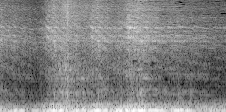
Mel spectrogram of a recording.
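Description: Cinematic logo-intro sound design: a deep, steady rumbling bass with swooshing noise sweeping over it in the middle.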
